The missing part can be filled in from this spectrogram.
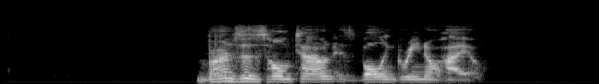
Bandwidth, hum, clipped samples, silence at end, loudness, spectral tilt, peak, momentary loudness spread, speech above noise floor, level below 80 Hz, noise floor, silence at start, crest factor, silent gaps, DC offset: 6.8 kHz; none; under 0.1%; 1.2 s; -17 LUFS; -6.5 dB/octave; -2 dBFS; 5 LU; 56 dB; -64 dBFS; -73 dBFS; 1.95 s; 18 dB; none; under 0.1%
